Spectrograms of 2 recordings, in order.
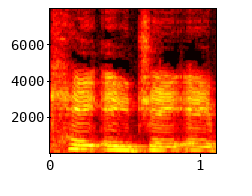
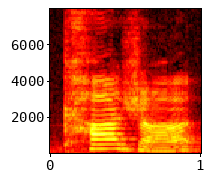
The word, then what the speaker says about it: Kaja: It's spelled K-A-J-A, but it's not Kaja, it's Kaja.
